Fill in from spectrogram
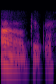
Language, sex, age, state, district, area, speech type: Malayalam, male, 18-30, Kerala, Kozhikode, urban, conversation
